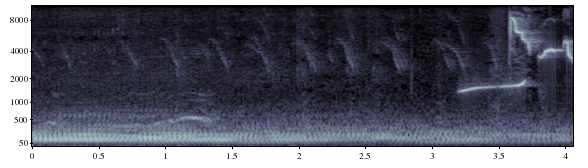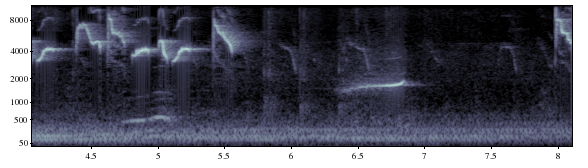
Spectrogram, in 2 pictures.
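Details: White-eye lure song used to provoke a response: faint distant chirps at first, then a loud cluster of sharp, high, down-slurred twittering notes with a few lower whistled slides in between, over a quiet low hum.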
